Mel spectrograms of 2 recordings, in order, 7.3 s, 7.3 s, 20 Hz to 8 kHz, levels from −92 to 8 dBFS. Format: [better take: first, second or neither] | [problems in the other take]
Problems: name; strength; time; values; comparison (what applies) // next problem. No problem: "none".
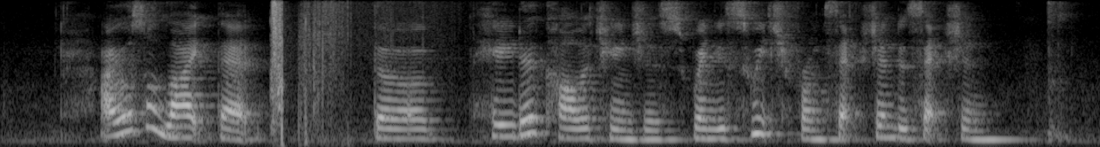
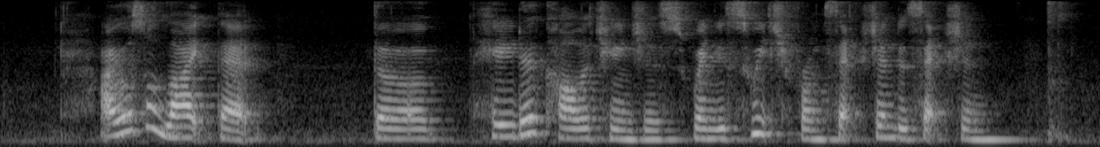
second | background sound (Fire); 14 dB below the speech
